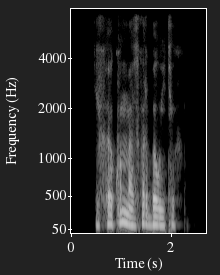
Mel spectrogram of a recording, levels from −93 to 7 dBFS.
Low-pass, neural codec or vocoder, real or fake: 7.2 kHz; autoencoder, 48 kHz, 128 numbers a frame, DAC-VAE, trained on Japanese speech; fake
